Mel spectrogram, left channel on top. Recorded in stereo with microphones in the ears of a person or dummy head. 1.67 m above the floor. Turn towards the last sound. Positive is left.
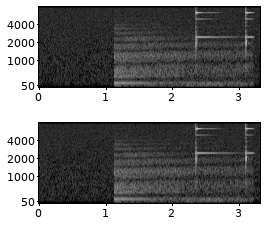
turn(degrees=0)  # may be behind; listen again after turning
